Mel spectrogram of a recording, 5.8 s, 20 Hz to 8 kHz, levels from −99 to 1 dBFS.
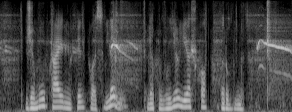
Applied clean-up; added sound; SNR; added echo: neural diffusion model UNIVERSE++.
